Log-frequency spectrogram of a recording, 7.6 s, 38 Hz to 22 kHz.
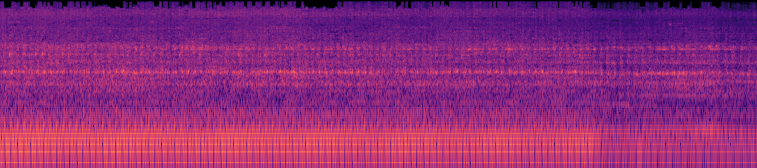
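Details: Old Caterpillar D6 dozer diesel around half throttle after fuel supply fixed, steady even beat about four firings a second, deep rumble, slightly quieter near end; normal running.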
